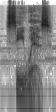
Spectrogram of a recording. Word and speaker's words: CIWS: The fifth and last defensive layer is the Mark 15 Failank CIWS, pronounced CE Whiz.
